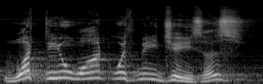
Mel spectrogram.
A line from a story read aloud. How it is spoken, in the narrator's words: shouts out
